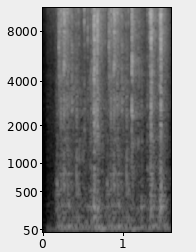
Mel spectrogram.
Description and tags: Empuñando arma 2
holding and reloading gun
